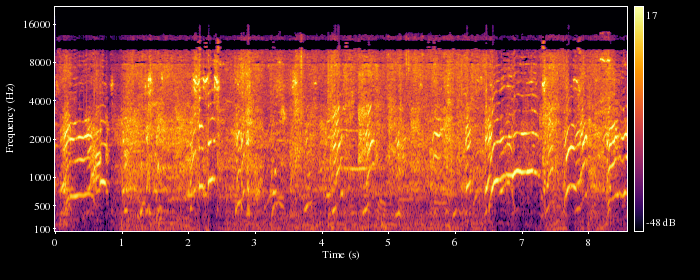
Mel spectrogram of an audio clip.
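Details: Several Siberian Huskies at a sled-dog race in East Anglia, excitedly yipping, whining and howling in overlapping rising and falling cries that continue throughout, mixed with the voices of people nearby.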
